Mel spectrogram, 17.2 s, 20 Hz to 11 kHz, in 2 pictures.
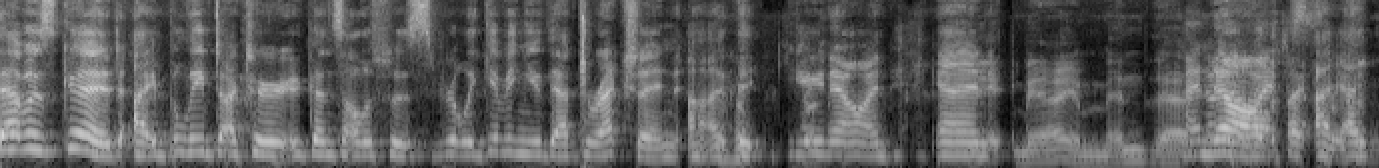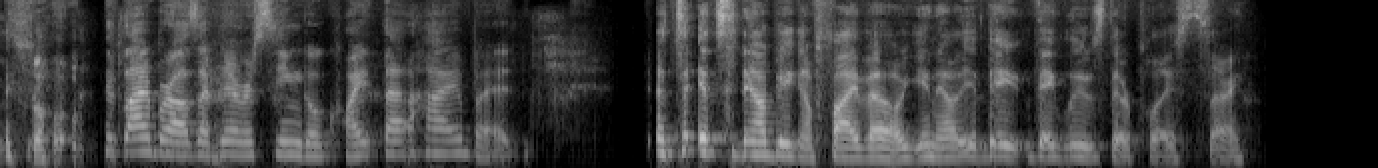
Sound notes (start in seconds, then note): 7.8 laughing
